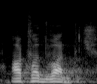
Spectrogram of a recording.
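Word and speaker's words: AquAdvantage: Я не могу произнести это слово, честно говоря, сколько ни пытался. Аквадвантаж, наверное, вот так вот он произносится.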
